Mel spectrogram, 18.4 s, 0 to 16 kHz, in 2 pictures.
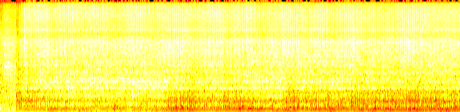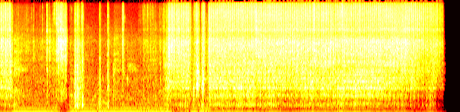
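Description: Steady, continuous rasp of 80-grit abrasive sanding motorcycle sheet metal on a Yamaha Drag Star, close and loud, briefly pausing in the middle with a few scrapes before resuming and then stopping abruptly.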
